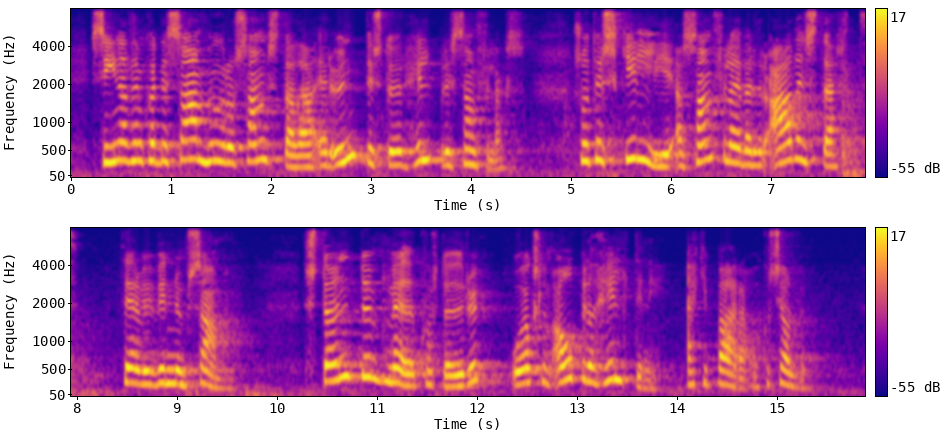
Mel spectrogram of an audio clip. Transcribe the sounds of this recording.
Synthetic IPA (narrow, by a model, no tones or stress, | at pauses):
siːnaθejmkʰɛɾt̪nɪ̥saːmhœːɣðʏɾɔɣsamst̪aːðaʔɛɾʏnt̪ɪ̥st̪œːðʏɾɦejlpɾɪsamfɛːlaxsː | vɔt̪ʰɪlscɪljɪʔaðsamfɛlajɪvɛɾðʏɾʔaːðejnst̪ɛr̥t̪ | θɛːɣɾaɾvɪðvɪnːʏmsaːman | st̪œnt̪ʏmːɛðkʰvɔr̥t̪œðɾʏɔɣœkslʏmʔaːwpɪɾðaðɦejlt̪ɪnːɪ | ɛhcɪpaːɾa̰ɔ̰ɛhkʏɾ̥sjawlvʏ̰m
